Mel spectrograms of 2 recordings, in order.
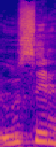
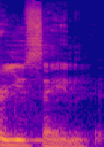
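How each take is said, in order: First: Usain with an opening OO sound; first pronunciation. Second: Usain with an opening YOU sound; alternative pronunciation. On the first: Unsure of the sprinter's name, Usain begun with OO. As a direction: say Usain as "oo-SAIN". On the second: Unsure of the sprinter's name, Usain begun with YOU. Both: Shown as a demonstration. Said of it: "Is it Usain or Usain?".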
